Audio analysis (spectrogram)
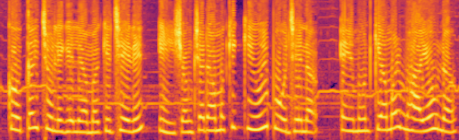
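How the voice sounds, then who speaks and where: A woman's voice: high voice, darkish tone. A woman voicing a meek, sorrowful orphan girl in a cartoon, lonely and pleading, with music underneath. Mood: grieving, pleading. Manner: plaintive, pleading. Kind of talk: animated cartoon drama voice.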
